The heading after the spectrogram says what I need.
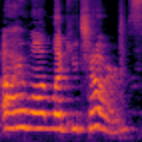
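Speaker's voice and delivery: put-on high, spoiled, insistent, bratty little-kid voice. Retelling a TV scene, quoting young Sam: imitating a bratty kid. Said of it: "being kind of a brat at this point".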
